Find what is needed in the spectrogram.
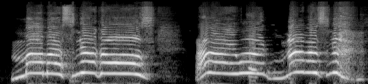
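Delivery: put-on high, slow, loud little child's wail; mock toddler scream from the crib. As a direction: wail like a two-year-old calling for mom at night. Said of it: "she would scream".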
